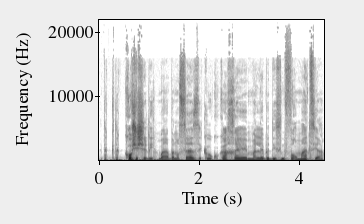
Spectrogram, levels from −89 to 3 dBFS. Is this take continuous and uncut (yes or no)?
yes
